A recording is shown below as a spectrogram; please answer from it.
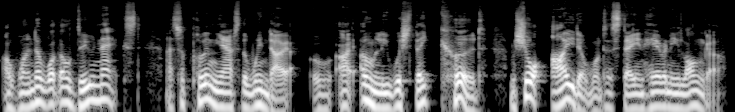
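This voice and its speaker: A man's voice: medium pitch, animated, brisk, few pauses, a little mellow, natural voice. Man reading as Alice, a musing plucky girl. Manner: musing, self-assured.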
